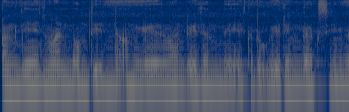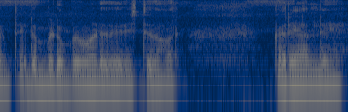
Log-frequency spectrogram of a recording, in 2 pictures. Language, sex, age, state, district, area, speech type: Dogri, male, 18-30, Jammu and Kashmir, Udhampur, rural, spontaneous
